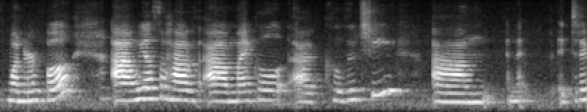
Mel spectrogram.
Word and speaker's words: Colucci: We also have Michael Colucci. And did I pronounce that correctly?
